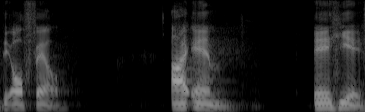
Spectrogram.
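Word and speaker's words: אהיה: Ehye. Say Ehye. I am. It is spelled like, the word is like this.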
